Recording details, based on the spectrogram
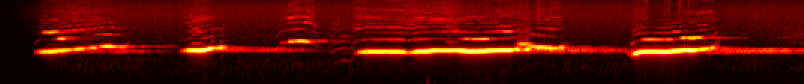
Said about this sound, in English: The songs, on the other hand, are longer and are made up of repeated units or phrases that are arranged into themes. And when multiple themes are then put into particular sequences and patterns, that creates the whale's song.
